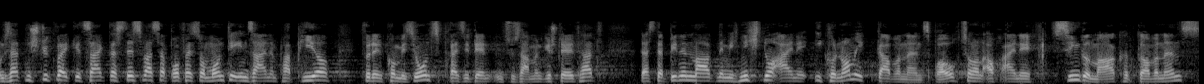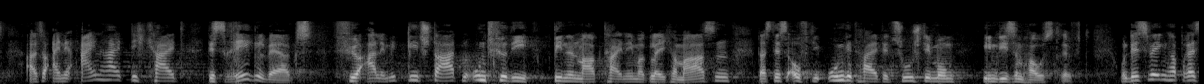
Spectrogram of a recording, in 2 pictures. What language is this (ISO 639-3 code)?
deu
